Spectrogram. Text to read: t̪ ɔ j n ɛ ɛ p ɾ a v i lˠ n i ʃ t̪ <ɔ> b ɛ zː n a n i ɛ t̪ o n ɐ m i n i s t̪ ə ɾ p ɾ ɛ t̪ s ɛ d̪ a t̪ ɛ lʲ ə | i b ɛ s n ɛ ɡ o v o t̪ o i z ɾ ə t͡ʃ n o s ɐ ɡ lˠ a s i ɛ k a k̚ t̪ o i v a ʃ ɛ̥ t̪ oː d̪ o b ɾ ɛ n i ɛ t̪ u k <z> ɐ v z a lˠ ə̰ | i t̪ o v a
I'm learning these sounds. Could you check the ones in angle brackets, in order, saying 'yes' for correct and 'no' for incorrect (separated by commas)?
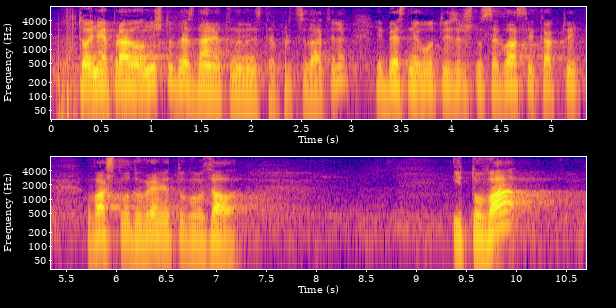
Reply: no, no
